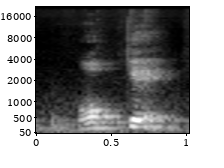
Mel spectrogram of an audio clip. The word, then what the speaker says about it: 어깨: 두 모음 사이에서 나는 된 소리예요. 확인해 볼까? 자, 남자들 뭐 여자고 남자고 어깨 어깨라고 해. 어깨라 그래. 어깨라 하지. 여기는 쌍기억으로 표기가 됐네. 된 소리가.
